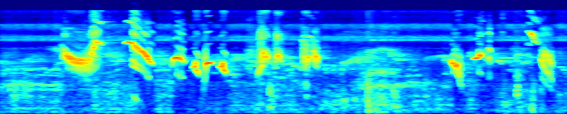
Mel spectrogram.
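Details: Black-breasted Oriental magpie-robin singing vigorously in forest: loud upswept whistles and rapid chattering chirps in uneven bursts, with a soft rushing sound midway and a constant high hiss.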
